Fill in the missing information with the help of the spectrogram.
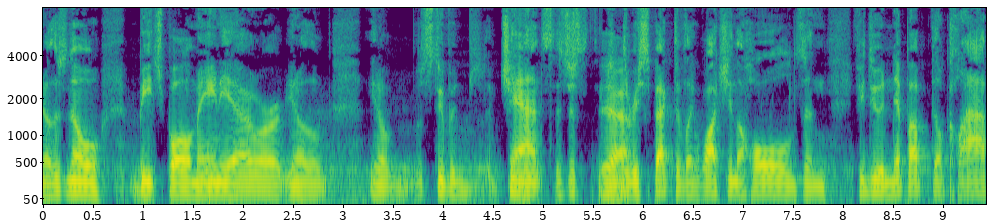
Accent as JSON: {"language": "English", "country": "United States", "tie": "born there", "said": "I was born in the States. But I was a dual citizen"}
